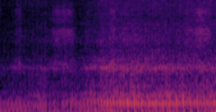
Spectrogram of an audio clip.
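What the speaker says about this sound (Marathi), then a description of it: "आपली बाईक आता जाणार आहे" A motorcycle engine on a high mountain road near Shinkula pass drones loud and close, its pitch rising as it picks up speed, with rattling and rumble beneath.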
